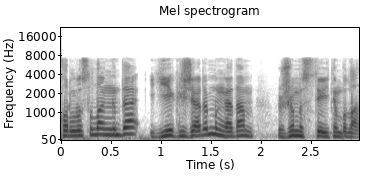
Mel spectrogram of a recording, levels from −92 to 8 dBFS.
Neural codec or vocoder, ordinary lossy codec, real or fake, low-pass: vocoder, 44.1 kHz, 128 mel bands every 256 samples, BigVGAN v2; none; fake; 7.2 kHz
